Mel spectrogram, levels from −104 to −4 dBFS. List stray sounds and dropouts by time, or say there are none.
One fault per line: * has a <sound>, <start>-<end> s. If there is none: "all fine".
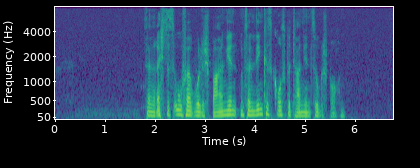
all fine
